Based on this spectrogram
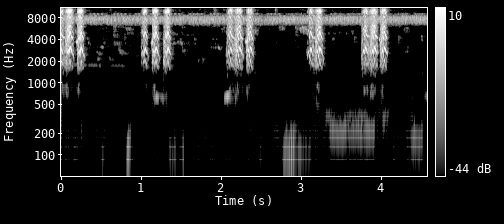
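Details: Young common myna chick, reportedly born with a weak beak, gives harsh, raspy chirps in quick clusters of two or three, about once a second, over a constant thin high-pitched whine.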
